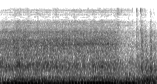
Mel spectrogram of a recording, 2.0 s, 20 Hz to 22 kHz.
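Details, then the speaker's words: 1963 DKW, key on, fuel pump and choke on, no muffler/exhaust fitted: quick burst of rapid even firing for about a second and a half, then it fades and dies; catches briefly but won't keep running, smoky. "Start. Oh, nothing. Oh, a little bit, something."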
